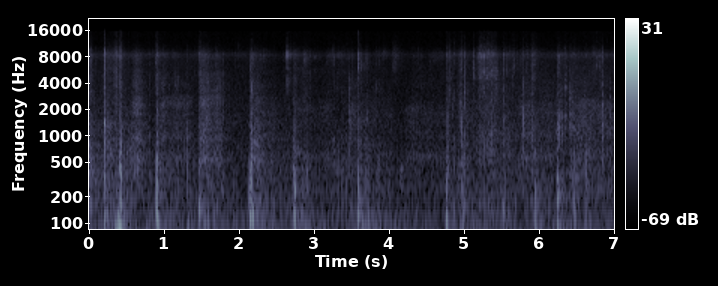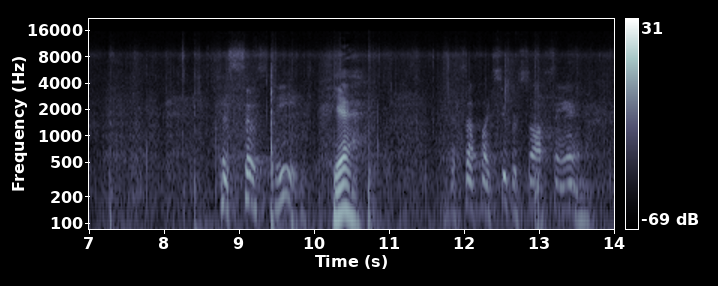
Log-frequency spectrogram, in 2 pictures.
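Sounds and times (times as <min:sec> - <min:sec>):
footsteps on loose rock and sand: 0:04.7 - 0:14.0.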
